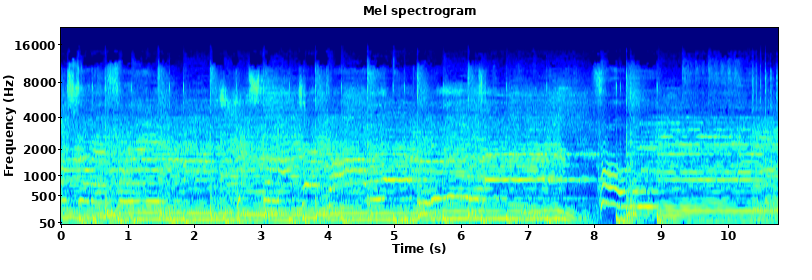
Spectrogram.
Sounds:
Grunge, Singing

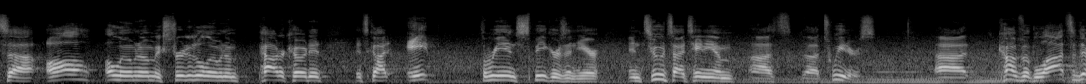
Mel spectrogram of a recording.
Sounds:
Speech

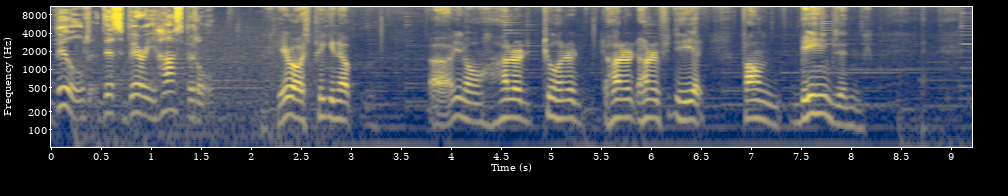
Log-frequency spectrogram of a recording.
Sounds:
Music, Speech

